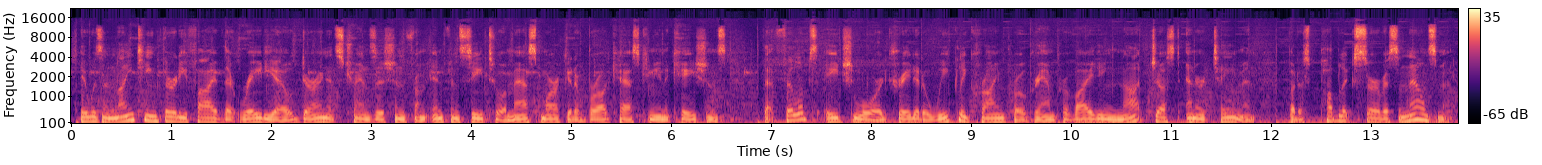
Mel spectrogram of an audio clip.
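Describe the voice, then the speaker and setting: A male host with a medium-pitched voice reads scripted historical commentary. Music plays behind him as he narrates. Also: animated, moderate pace, darkish tone.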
